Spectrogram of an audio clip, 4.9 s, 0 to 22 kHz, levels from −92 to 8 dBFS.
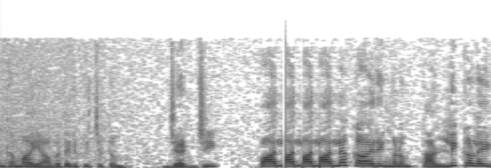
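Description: From start to finish, overdone noise removal guts the background, which drops and breaks up into twinkling specks. A spectrogram shows patchy, isolated time-frequency blobs. From 2.82 to 3.38 s, the CD is stuck on one turn: the same 185 ms segment plays three times, each jump muted briefly, giving a fast, even stutter that appears as repeated identical waveform blocks.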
